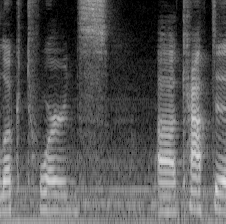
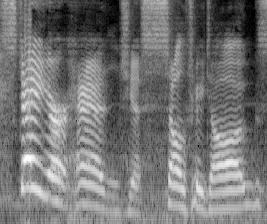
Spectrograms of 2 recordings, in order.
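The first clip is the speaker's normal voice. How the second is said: very loud, booming, drawn-out pirate bellow; 4 semitones higher, 10 dB louder than usual. Narrating a game, voicing a figure on the ship's deck, yelling in a pirate voice. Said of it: "You didn't you didn't say he talked like a pirate".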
